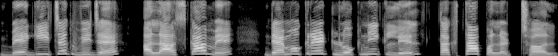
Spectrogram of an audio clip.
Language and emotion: Maithili, neutral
